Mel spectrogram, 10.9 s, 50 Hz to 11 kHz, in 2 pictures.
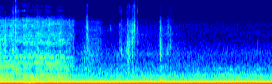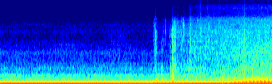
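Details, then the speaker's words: Audi S3 8V engine, still completely stock, at cold start before a Racing Line inlet and outlet are fitted. A loud, steady, deep drone is held at raised revs without dips or misses, a normal cold-start high idle. "Là on a le démarrage à froid, hein, on est en cold start, c'est pour ça que ça tourne haut et qu'on entend bien le moteur."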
